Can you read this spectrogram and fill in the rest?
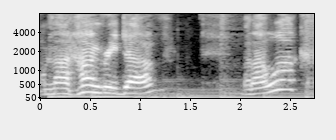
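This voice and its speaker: A man playing a fussy, excitable, easily flustered sidekick in a radio play, with a theatrical, exclaiming manner. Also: high-pitched, unhurried, faint music behind. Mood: obliging.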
